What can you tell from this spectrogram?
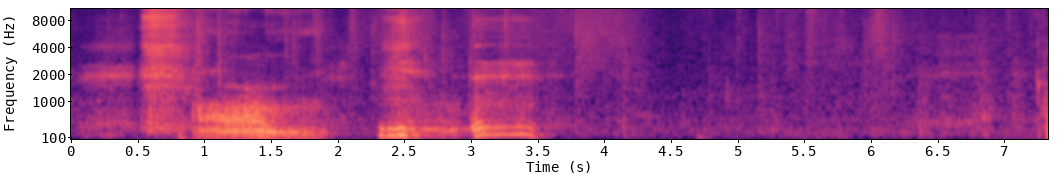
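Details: Bruce Lee, a wire-haired Terrier mix dog once rescued as a stray in 2013, growls inside a small room: a sustained rough rumble followed by two shorter growling bursts, with human voices audible nearby.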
